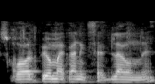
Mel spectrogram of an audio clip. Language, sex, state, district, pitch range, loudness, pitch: Telugu, male, Andhra Pradesh, Srikakulam, 115-125 Hz, -15 LUFS, 120 Hz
